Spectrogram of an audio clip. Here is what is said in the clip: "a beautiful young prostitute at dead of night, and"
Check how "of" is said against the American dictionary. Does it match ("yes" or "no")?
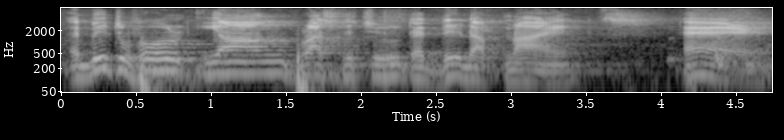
no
